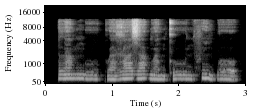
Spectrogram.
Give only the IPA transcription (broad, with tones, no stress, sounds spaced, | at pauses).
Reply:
l ã˦ m ŋ uː˨ kʷ a˨ ɣ a˦ z a˦ ɡʷ ã˨ n kʼ uː˨ n f ĩ˦˨ ɡ͡b o˨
